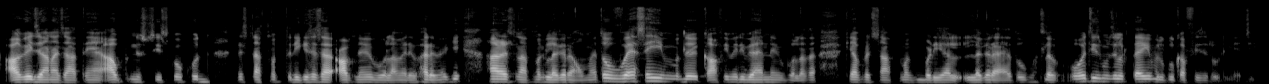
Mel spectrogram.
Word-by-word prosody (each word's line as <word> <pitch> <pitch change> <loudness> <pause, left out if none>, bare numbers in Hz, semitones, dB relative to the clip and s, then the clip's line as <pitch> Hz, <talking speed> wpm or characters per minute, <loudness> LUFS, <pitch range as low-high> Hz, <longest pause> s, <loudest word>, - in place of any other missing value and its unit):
आगे 120 +2 +7
जाना 110 -1 +4
चाहते 105 0 -1
हैं 105 0 -1
आप 115 +1 +5
उस 115 - -7
चीज़ 115 -2 -8
को 120 - -3
खुद 120 0 -6 0.3
रचनात्मक 115 0 -4
तरीके 115 +1 -2
से 115 - -1
जैसा 115 -1 +5
आपने 115 +1 -3
भी 115 - -2
बोला 105 -1 -1
मेरे 105 0 -5
बारे 110 0 +2
में 110 +3 -6
कि 130 - -5 0.3
हाँ, 125 0 +8
रचनात्मक 115 -1 -1
लग 110 -1 +3
रहा 110 -1 0
हूँ 95 +1 -9
मैं 110 - -6
तो 150 -1 +4
वैसे 145 +2 +4
ही 155 -1 +3
मुझे 130 -2 0
काफ़ी 110 +3 +1
मेरी 115 0 -4
बहन 110 0 +1
ने 110 - -7
भी 105 - -11
बोला 100 0 -5
था 110 +1 -6 0.3
कि - - -2
अब 115 0 -1
रचनात्मक 105 0 -6
बढ़िया 105 0 -1 0.2
लग 105 0 -1
रहा 105 -2 +2
है 100 - -5
तू 110 -1 -9
मतलब 110 -1 -3
वो 135 +2 +2
चीज़ 150 0 -1
मुझे 135 -1 -3
लगता 130 0 +1
है 130 - +5
की 130 - +1
बिल्कुल 115 -2 -7
काफ़ी 105 -1 -6
ज़रूरी 100 - -19
है। - - -26
जी। - - -22
115 Hz, 270 wpm, -25 LUFS, 105-120 Hz, 0.3 s, हाँ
